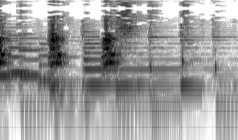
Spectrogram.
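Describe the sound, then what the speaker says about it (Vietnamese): A puppy barks five times in a quick, even series, each close, loud, high-pitched yap. "Puppy. Puppy. Con chó con."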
